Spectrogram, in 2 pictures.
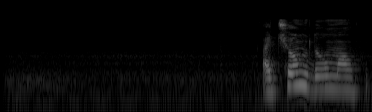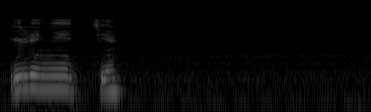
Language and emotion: Russian, neutral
